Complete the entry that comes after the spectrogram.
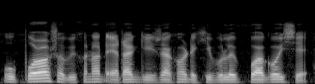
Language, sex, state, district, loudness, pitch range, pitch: Assamese, male, Assam, Hailakandi, -19 LUFS, 110-120 Hz, 115 Hz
